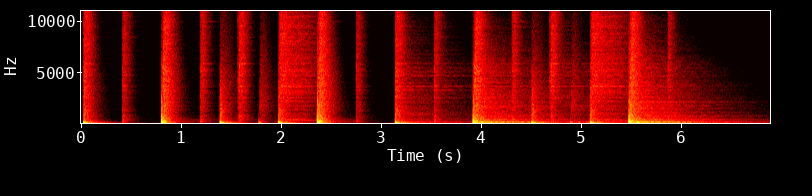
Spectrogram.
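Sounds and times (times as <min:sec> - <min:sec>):
snare drum with reverb in a large room: 0:00.8 - 0:02.6, 0:03.2 - 0:06.4.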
